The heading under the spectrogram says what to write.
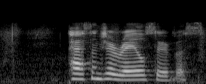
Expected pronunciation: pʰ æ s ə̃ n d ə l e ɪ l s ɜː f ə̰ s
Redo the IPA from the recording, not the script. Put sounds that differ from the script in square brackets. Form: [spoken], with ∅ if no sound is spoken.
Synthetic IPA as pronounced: pʰ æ s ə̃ n [d͡ʒ] ə [ɹ] e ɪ l s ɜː [v] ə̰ s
